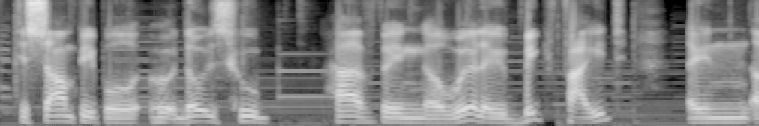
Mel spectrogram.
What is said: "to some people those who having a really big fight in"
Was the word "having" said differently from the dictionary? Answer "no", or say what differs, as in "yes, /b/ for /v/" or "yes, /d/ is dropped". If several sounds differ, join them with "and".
no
